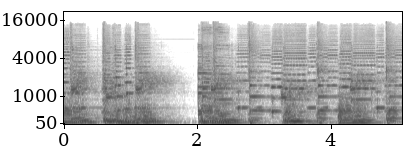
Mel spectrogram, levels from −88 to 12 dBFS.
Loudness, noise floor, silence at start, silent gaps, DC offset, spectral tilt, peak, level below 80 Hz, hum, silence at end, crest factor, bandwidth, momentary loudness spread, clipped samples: -23 LUFS; -43 dBFS; 0 s; none; under 0.1%; -4.5 dB/octave; -10 dBFS; -32 dBFS; none; 0 s; 12 dB; 15.5 kHz; 5 LU; under 0.1%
